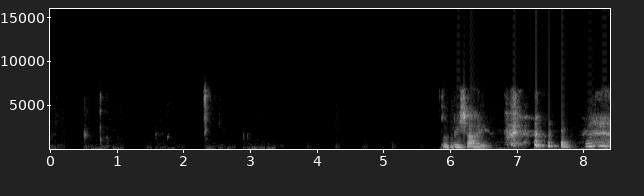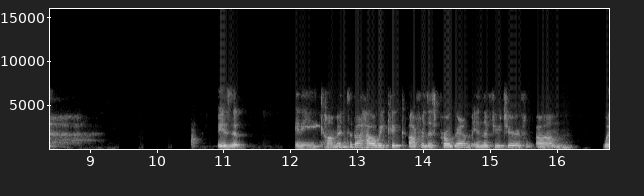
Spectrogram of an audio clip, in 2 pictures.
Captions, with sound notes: Don't be shy. [LAUGHS] Is it any comments about how we could offer this program in the future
